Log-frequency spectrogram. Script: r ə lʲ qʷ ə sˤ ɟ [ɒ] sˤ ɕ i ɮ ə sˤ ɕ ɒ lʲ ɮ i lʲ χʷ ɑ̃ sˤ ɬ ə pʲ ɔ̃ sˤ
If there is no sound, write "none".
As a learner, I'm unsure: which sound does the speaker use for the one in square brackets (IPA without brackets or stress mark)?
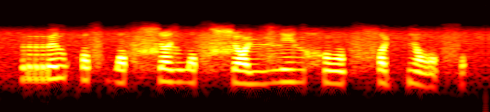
ɑ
